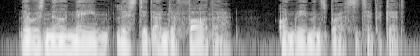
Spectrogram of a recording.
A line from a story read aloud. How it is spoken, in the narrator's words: Elizabeth said softly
